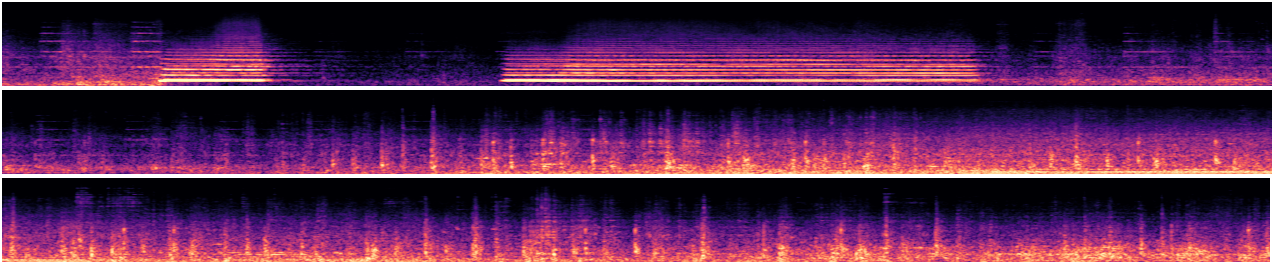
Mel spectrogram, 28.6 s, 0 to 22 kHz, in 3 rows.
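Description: ALCO S-2 diesel switcher locomotive sounding its air horn, a chord of several notes: one short blast, then a long one of about three and a half seconds. The train then rumbles past, deep and steady, and the passenger coaches' wheels clickety-clack over the rail joints.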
